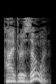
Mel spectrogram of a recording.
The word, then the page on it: hydrozoan: British English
